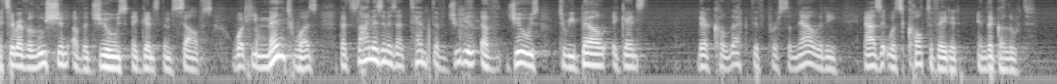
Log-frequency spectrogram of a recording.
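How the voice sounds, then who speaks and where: A man with an American accent, medium pitch, dark and mellow tone, ordinary pitch variation and a moderate pace. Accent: faked American accent over Israeli. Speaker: scholar and lecturer. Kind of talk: lecture. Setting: conference hall with audience.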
